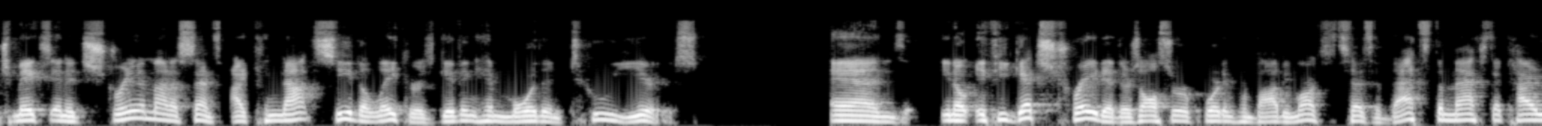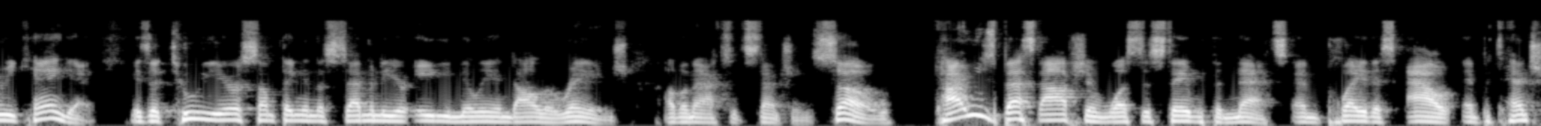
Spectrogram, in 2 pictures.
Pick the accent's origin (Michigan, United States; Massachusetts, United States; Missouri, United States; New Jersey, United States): New Jersey, United States; I grew up in New Jersey. I'm a Jersey guy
